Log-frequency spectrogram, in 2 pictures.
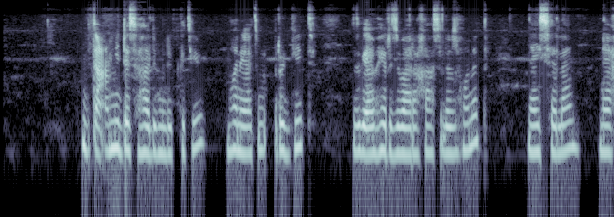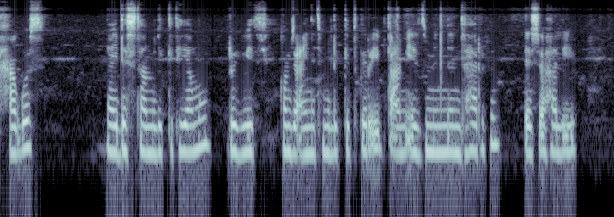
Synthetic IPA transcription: bɨt̪ʼaʕmid̪ɐsɐhalumɨlɨkːɨt̪ʰɨjːu | mɨxnijat̪ʰomɾɨɡit̪ | zɨɡaβɦeɾzɨβaɾɐxasɨlɐzɨxo̞nɐt̪ | najsɐlam | najħaɡo̞s | najd̪ɐst̪ʰamɨlɨkːɨt̪ʰɨjːamːo | ɾɨɡbit̪kʰɐmziʕajnɐt̪mɨlɨkːɨt̪kʰɨɾʔḭbɨt̪ʼa̰ʕmiʔezɨmɨnːɨnzɨhaɾɨfɨn | d̪̥ɐsahalɨjːu

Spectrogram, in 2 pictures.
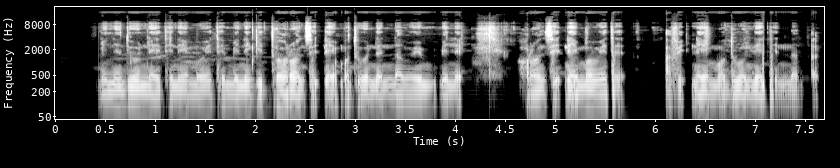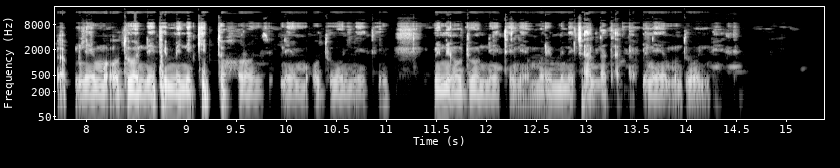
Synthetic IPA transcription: mɪnɪd̪uːnːeːt̪ɪneːmːɔwɛt̪ɪmɪnɪɡɪd̪ːɔhɔɾɔnsɪʔeːmːʔɔ̰d̪uːnːɛnːɐmɪmɪnɪhɔɾɔnsɪʔeːmːɔwɛt̪ɛ | ɐfɪʔneːmːʊd̪uːnːet̪ʰɪnːɐ̰t̪ʼɐ̰kʼːɐ̰mɪneːmːɔ̰ʔʊd̪uːnːɛt̪ɪmɪnɪɡɪd̪̥ːɔhɔɾɔnsɪʔneːmːɔʔʊd̪uːnːet̪ɪmɪnɪʊd̪uːnːeːt̪ɪnḛːmːɔɾɪmɪnɪt͡ʃʼɐlːɐt̪ʼɐkʼːɐmːɪneːmɔ̰d̪ṵːnːeːt̪ɪ̥

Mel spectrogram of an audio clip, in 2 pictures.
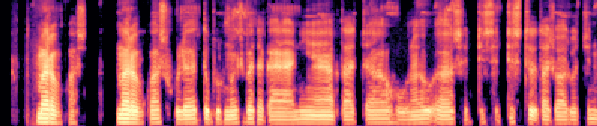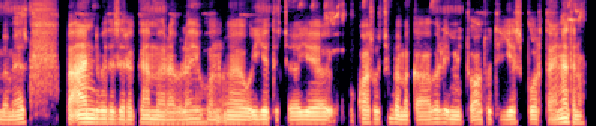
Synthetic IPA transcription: məɾəβkʷas | məɾəβkʷashulət̪ːbud̪ɨno̞t͡ʃːbət̪ʰəkʼajamiakʼt̪ʼat͡ʃʼːahonəwsɨd̪ːɨsɨd̪ːɨst̪t̪ʰət͡ʃʼwad͡ʒo̞t͡ʃːɪnbəməjazb̥ə̰ʔand̪bət̪ʰəzəɾəɡaməɾəβlajoɨjːɛt̪ʰɛkʷaso̞t͡ʃːɪnbəməkʼːəβaβəljɛmːit͡ʃʼːəwat̪ʰut̪ɨjːɛspʰo̞ɾt̪ʰa̰jnət̪nəw

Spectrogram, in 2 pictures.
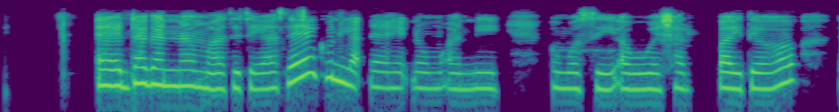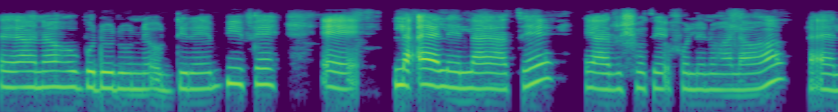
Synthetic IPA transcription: ʔɛd̪ɐɡɐnːɐmaːt̪ɪt̪ɛjat̪ɛkʊnlɐʔːɛɐhɛʔnɔmʊʔɐnːi | ʊmɔsɪɐwuwɛʃɐɾ | b̥ɐjt̪ɛhɔ | ɐnahɔbɔd̪ɔd̪uːnːɛɔ̰d̪ːɪɾebiːfɛ | lɐʔɐjɐlɛlɐjat̪ɛ | ɐrɪʃɔt̪ɛfɔlɛnɔhɐlɐwa | lɐ̰ʔɐjɐlɛ

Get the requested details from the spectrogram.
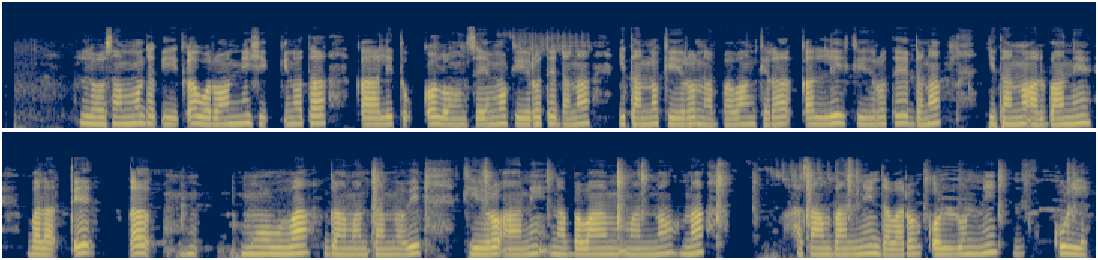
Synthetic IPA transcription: loːsɐmːɔd̪ɐkʼiːkʼɐwɔɾoːnːɪʃɪkʼːɪnɔt̪ɐkʼaːlɪt̪ʊkʼːɔloːnseːmːɔkiːɾɔt̪ɛd̪ɐnɐjɪt̪ɐnːɔkiːɾɔnɐbːɐwɐŋkɛɾɐkʼɐlːɪkiːɾɔt̪ɛd̪ɐnɐjɪt̪ɐnːɔɐlbaːnːɪ | bɐlɐt̪ʼːɛ | t̪ʼɐ | muːwɐɡaːmɐnt̪ɐnːɔwɪkʰiːɾɔʔaːnɪnɐbːɐwamɐnːɔnɐ | hɐsaːmbɐnːɪd̪ɐwɐɾɔkʼɔlːʊnːɪ | kʊlːɛ

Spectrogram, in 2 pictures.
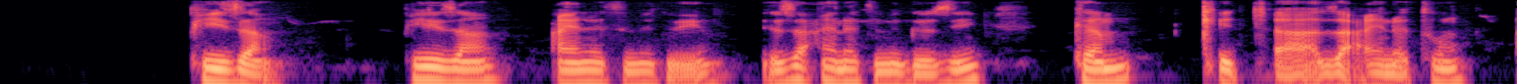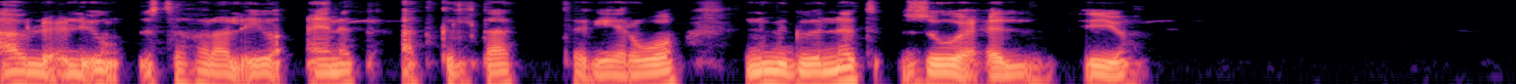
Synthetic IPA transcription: pʰiza | pʰiza | ʕajnɐt̪mɨɡbɨ̰jːu | ʔɨziʕajnɐt̪mɨɡβzi | kʰɐm | kʼɨt͡ʃʼːa̰zḭʕa̰jnɐt̪ʰu | ʔaβlɨʕliʔuzɨt̪ʰɐfɐlalʔɨ̰juʕajnɐt̪ʔat̪kʰɨlt̪ʰat̪ʰːɐɡɐjɾɨβo̞nɨmɨɡβɨnːɐt̪zɨwʕɨlʔɨjːu

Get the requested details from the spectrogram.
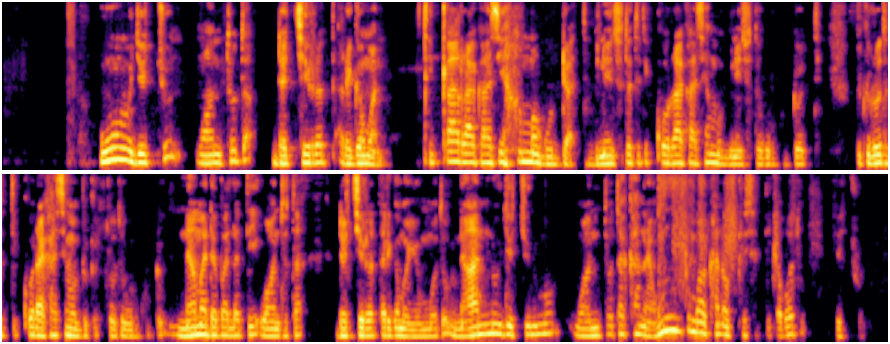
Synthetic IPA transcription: huːmɐd͡ʒɛt͡ʃːuːnwaːnt̪ɔt̪ɐ | d̪ɐt͡ʃːeːrːɐt̪ːɪ̥ɐɾɡɐmɐn | t̪ʼɪkʼːaːrːaːkaːsiːhɐmːɐɡʊd̪ːaːt̪ːɪbɪneːsːɔ̥t̪ɐt̪ːɪt̪ʼɪkʼːoːrːaːkaːsehɐmːɐbɪneːsːɔ̥t̪ɐɡʊɾɡʊd̪ːoːt̪ːɪ̥b̥ɪkʼɪlt̪ot̪ɐt̪ʼɪkʼːoːɾaːkaːshɐmːɐbɪkʼɪlt̪oːt̪ɐɡʊɾɡʊd̪ːoːnɐmɐd̪ɐbɐlːɐt̪eːwaːnt̪ɔt̪ɐ | d̪ɐt͡ʃːeːrːɐt̪ːɐɾɡɐmɐjjomːoːt̪ɐʔʊnaːnːoːd͡ʒɛt͡ʃːuːnɪmːo̞ːwɐnt̪ɔt̪ɐkɐnɐhʊnd̪ʊmaːkɐnɔkːe̞ːsːɐt̪ːɪkʼɐbɐt̪ʊ̥ | d͡ʒɛt͡ʃːuːᶑɐ

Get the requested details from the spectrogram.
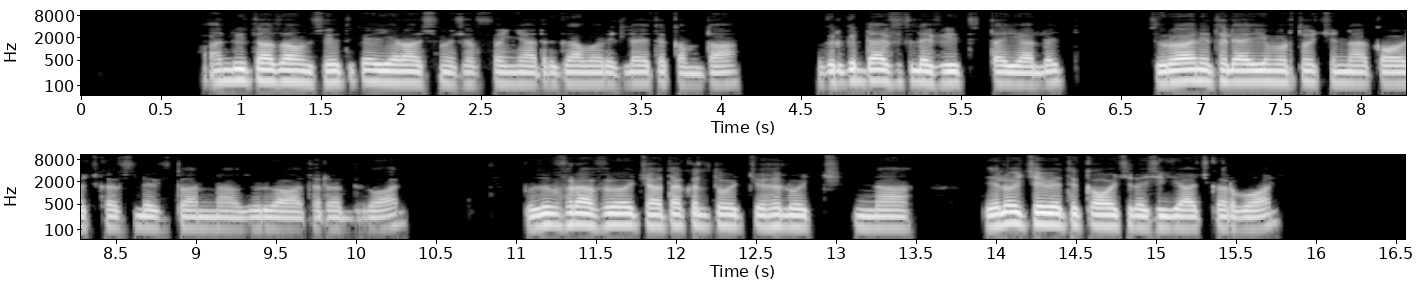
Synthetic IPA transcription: ʔa̰nd̪ujiɛt̪ʰazawunsojɛt̪ɨkʼəjːɛɾaʃməʃɛfəɲːaːd̪ɨɾɡaməɾe̞t̪lajt̪ʰəkʼəmt̪ʼa | mɨɡɨd̪ɡɨd̪afit̪ləfit̪ɨ̥t̪ːajːalːət͡ʃː | z̥uɾewanjɛt̪ʰələjajːumɨɾt̪ʰo̞t͡ʃːɨnːakʼawo̞t͡ʃːkʰəsləfit̪ʰwaɨnːazuɾewat̪ʰəɾəd̪ɨɾəwal | b̥ɨzufɨɾafiwo̞t͡ʃːat̪ʰəkʰəlt̪ʰot͡ʃːɨɦɨlo̞t͡ʃːɨnːa | le̞lo̞t͡ʃːjɛβe̞t̪ɨkʼawot͡ʃːləʃɪjat͡ʃʼːkʼəɾbəwal

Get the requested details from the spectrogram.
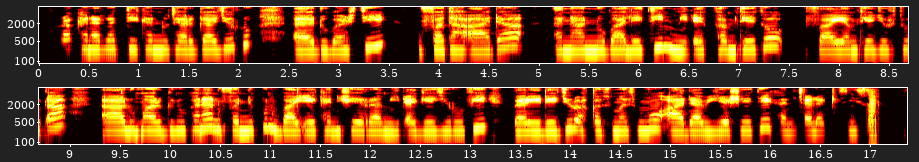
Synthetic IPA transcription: bʊrːaːkɐnɐrːɐt̪ːɪkɐnːʊt̪ɪɐɾɡaːd͡ʒɪrːʊd̪ʊbɐɾt̪iː | ʊfːɐt̪aʔaːd̪aː | naːnːo̞ːbaːleːt̪iːnmiːᶑɐkfɐmt̪e̞ːt̪o | baːjɐmt̪e̞ːd͡ʒɪɾt̪ʊᶑaaːlʊmaːɐɾɡɪnʊkɐnaːnʊfːɐnːɪkʊnbaːjʔe̞ːkɐnɪʃeːɪrːaːmiːᶑɐɡe̞ːd͡ʒɪɾuːfɪb̥ɐɾe̞ːd̪e̞ːd͡ʒɪɾʊɐkːɐsʊmɐsɪmːo̞ːʔaːd̪aːbɪjːɐʃe̞ːt̪e̞ːkɐnt͡ʃʼɐlɐkʼːɪ̥siːsɐ

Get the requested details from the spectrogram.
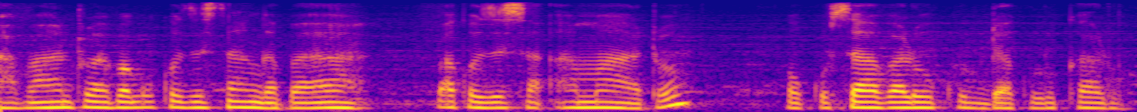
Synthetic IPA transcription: aβaːntuaβaɡuko̞ze̞saŋɡaβa | βako̞ze̞saʔamaːto̞ː | kusaβalo̞ːkudːakulukalo

